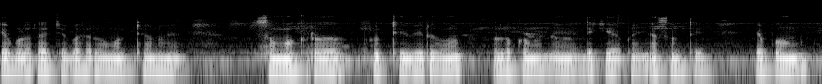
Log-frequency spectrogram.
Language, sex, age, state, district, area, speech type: Odia, male, 18-30, Odisha, Mayurbhanj, rural, spontaneous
